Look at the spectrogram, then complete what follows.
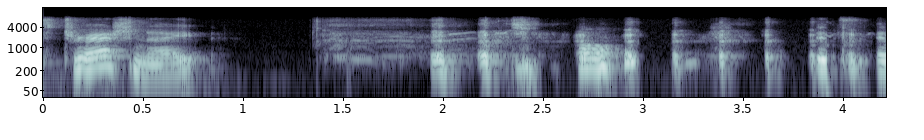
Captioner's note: laughs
